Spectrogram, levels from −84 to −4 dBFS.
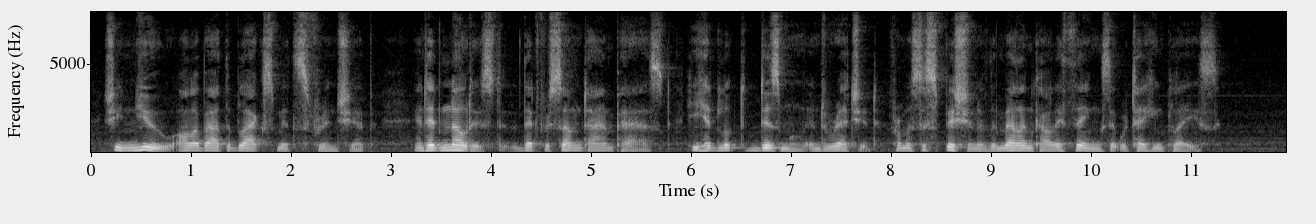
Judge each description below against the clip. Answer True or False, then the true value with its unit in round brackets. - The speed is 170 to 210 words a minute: False (160 wpm)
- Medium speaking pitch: False (125 Hz)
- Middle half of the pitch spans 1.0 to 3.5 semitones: True (2.5 semitones)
